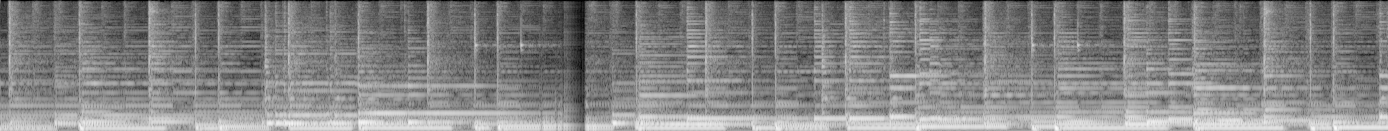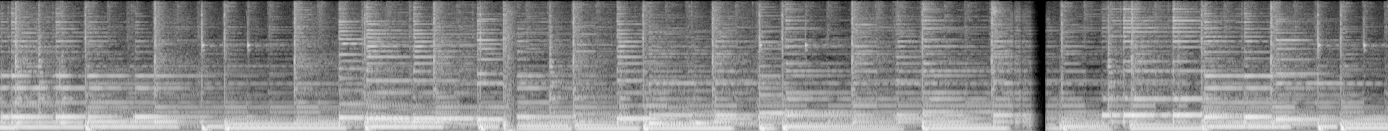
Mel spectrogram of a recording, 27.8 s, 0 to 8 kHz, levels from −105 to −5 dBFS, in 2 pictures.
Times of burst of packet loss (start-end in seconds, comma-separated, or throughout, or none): 18.93-19.06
